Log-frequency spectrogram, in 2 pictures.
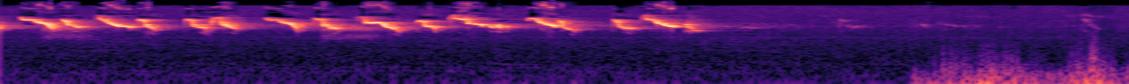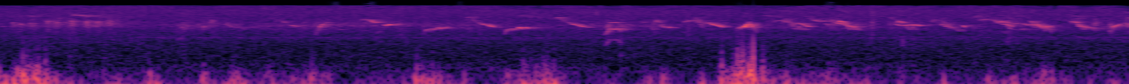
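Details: Japanese white-eye on Amami in February: loud, quick, high, falling chirps for about three seconds, then softer, scattered notes continue farther off while rustling and low handling thumps fill the background.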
